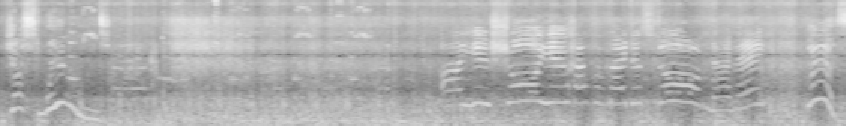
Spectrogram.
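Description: Cartoon storm sound effect: strong wind with a deep, steady rumble. About halfway through, wavering pitched sounds rise and fall over it.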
